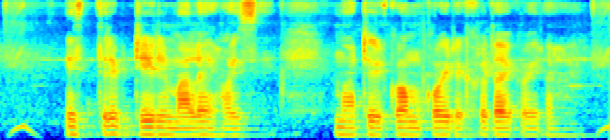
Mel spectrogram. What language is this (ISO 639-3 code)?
ben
